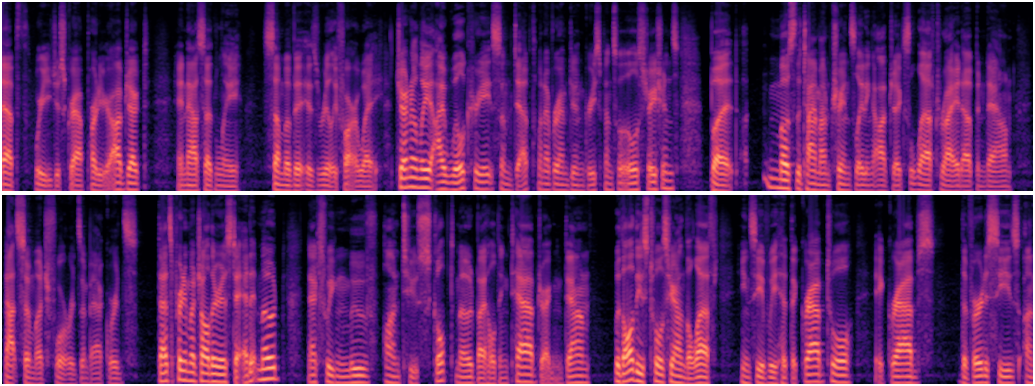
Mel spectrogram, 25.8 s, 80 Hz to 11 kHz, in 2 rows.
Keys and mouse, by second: 1.4 middle click, 4.8 ctrl+z, 4.8 Tab, 4.8 KP_0, 17.5 Tab.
